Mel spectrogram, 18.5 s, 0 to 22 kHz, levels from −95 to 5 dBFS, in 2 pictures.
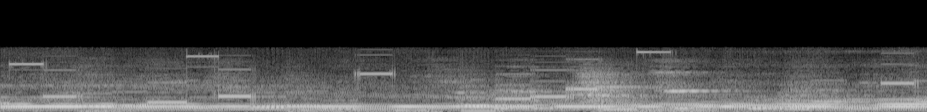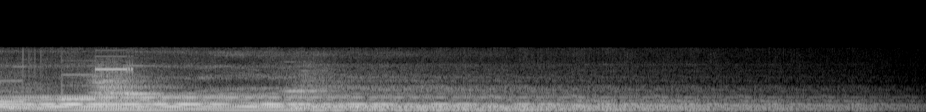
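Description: No technical faults can be heard anywhere in these sounds.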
